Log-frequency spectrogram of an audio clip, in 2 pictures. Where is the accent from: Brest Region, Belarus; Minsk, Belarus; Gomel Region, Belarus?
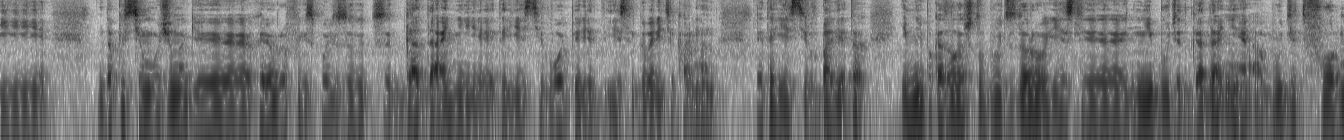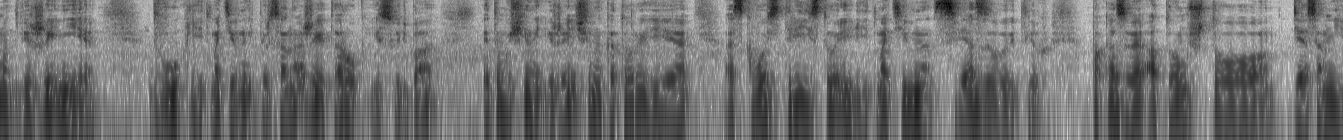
Brest Region, Belarus; Pinsk; born there; Вроде как бы я из Мариинского театра, но вроде как бы родился в Беларуси, в Пинске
